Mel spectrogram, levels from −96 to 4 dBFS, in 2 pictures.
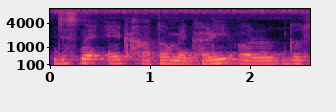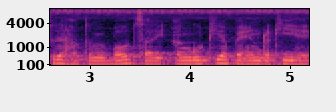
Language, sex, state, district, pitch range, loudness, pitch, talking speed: Hindi, male, Bihar, Darbhanga, 130-145 Hz, -31 LUFS, 135 Hz, 175 wpm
